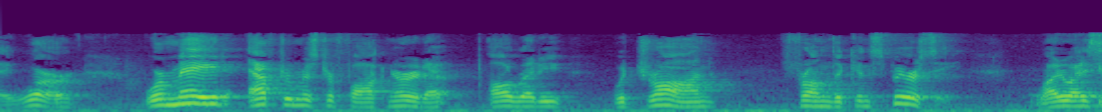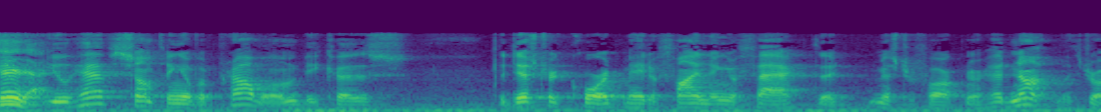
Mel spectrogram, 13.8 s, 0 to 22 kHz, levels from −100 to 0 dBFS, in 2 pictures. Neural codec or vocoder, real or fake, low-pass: none; real; 7.2 kHz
